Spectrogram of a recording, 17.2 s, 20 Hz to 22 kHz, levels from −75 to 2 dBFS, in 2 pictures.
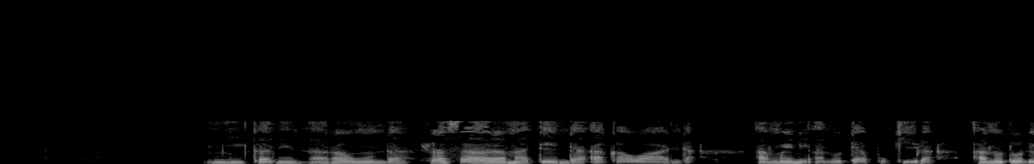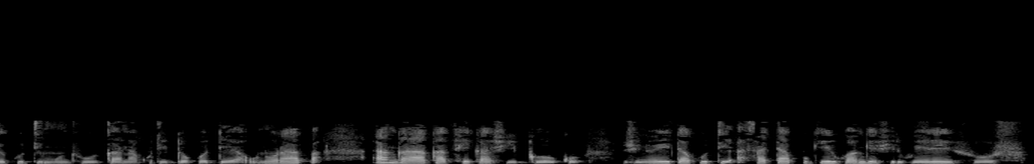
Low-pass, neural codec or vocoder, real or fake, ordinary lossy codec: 7.2 kHz; none; real; MP3, 24 kbps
